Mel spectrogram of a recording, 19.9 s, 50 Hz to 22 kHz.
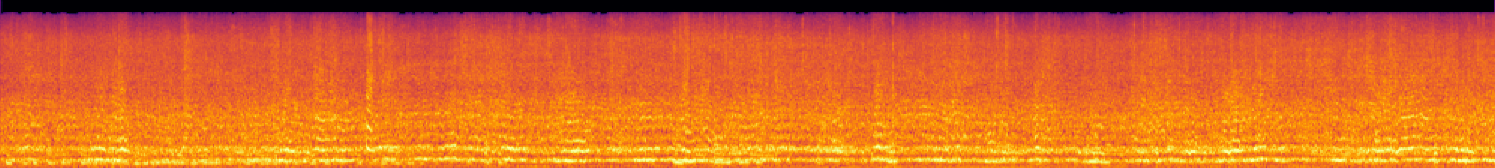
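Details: On 24 March 2024, with the sun out after colder days, bees pour out on a large orientation flight. A steady, many-winged buzz runs the whole length, droning hum tones shifting unevenly, with a few faint clicks.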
